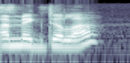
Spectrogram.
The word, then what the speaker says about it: amygdala: Amygdala. – Thank you. Amygdala hijack.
